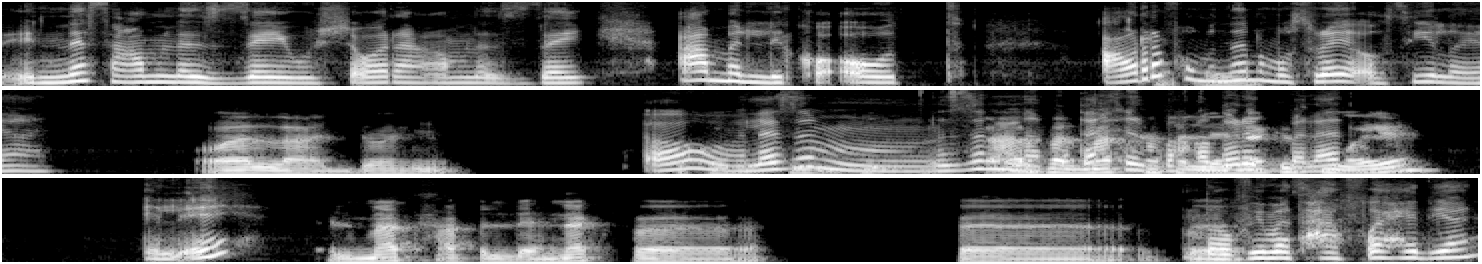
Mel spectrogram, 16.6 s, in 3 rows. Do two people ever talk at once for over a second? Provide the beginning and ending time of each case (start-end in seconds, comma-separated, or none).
9.0-10.8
